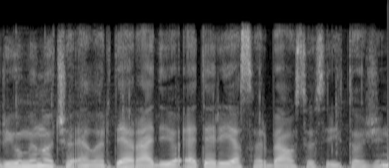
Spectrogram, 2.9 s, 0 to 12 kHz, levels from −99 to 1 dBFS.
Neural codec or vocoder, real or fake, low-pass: none; real; 9.9 kHz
